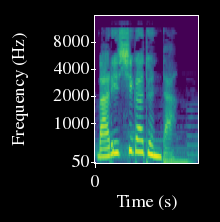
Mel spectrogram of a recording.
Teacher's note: The SSI sound is a tense S, not a soft SH. Press your tongue firmly behind your front teeth and push air out without any H sound.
